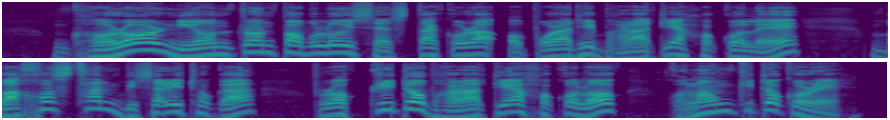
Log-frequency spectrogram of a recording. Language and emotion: Assamese, disgusted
